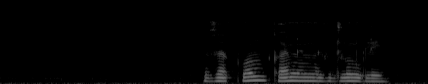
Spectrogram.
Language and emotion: Russian, neutral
